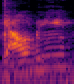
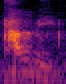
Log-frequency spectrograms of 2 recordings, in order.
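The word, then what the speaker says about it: 갈비: Because it's like technically the first letter is a G, so your inclination is to say galbi. But the G in Korean sometimes sounds like a K, so it's kalbi.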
